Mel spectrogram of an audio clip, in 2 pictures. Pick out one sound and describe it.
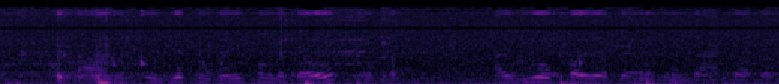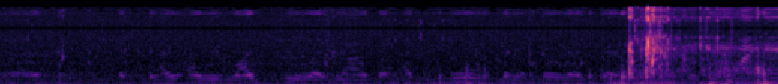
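Water churns with a low, muffled rumble underwater.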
